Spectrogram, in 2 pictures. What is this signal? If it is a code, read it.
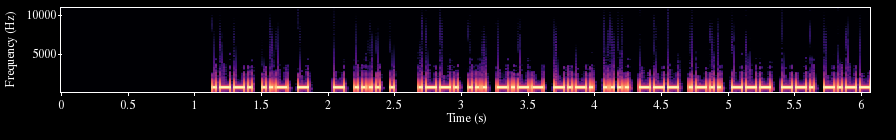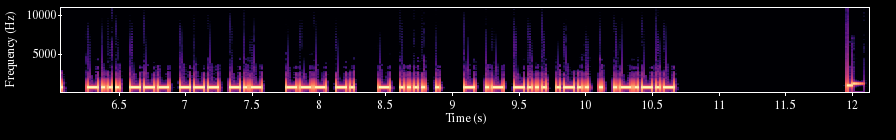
Morse code, heard as a keyed tone, about 44 wpm, 700 Hz. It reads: PUT THE PSYCHOLOGY BOOK ON THE TABLE.
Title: Sentences from Top 1400 Words 45wpm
